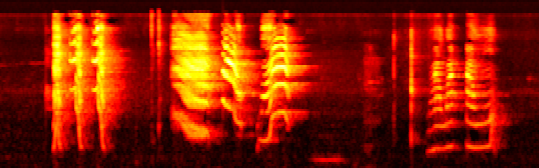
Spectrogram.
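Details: Pet green ringneck parrot indoors in a small room, taught to say "mummy": clicks and harsh squawky bursts followed by rising and falling nasal, voice-like syllables.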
